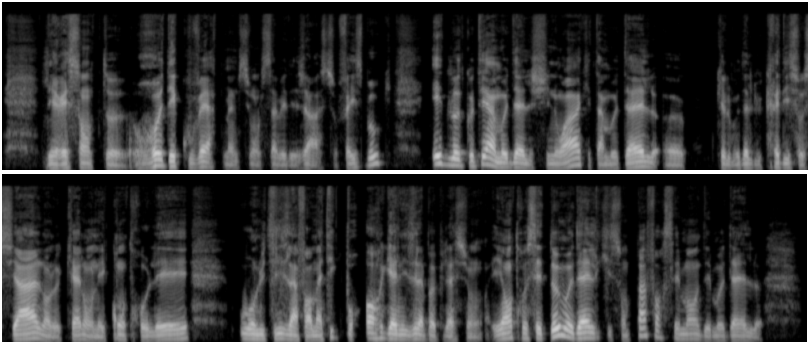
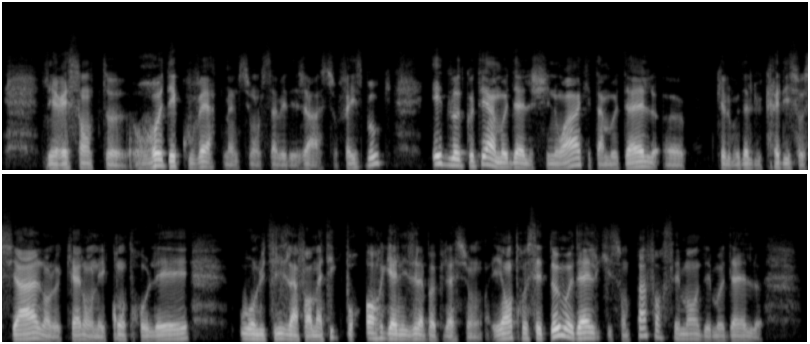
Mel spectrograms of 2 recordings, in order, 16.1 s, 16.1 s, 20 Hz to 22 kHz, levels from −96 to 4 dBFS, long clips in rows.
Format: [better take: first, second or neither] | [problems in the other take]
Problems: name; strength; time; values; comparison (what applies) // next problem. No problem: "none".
first | muffled; very; fading above 3 kHz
